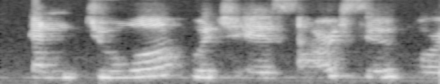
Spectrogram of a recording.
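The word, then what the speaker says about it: canh chua: Oh, it's called ganjua, which is sour soup, or you can put. Usually, you'll find ganjua tam ga, which is fish and shrimp.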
